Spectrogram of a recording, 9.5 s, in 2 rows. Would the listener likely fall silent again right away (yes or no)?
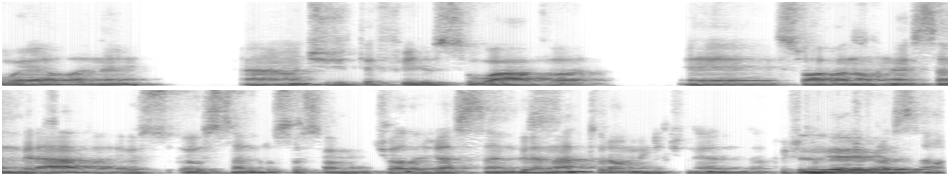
yes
